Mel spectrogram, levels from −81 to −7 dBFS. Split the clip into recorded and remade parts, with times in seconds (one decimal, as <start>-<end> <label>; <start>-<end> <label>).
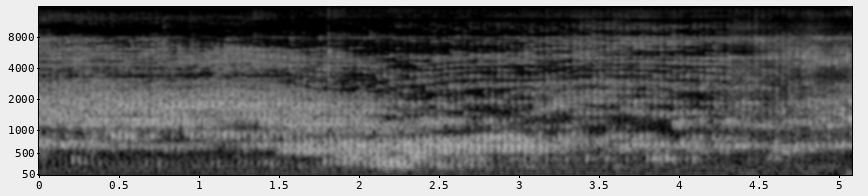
0.0-4.3 recorded; 4.3-5.1 remade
